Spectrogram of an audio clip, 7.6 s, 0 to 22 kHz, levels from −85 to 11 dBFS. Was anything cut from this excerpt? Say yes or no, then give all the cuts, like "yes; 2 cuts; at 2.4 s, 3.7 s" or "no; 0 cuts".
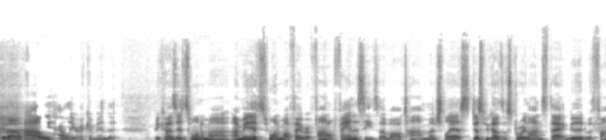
no; 0 cuts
